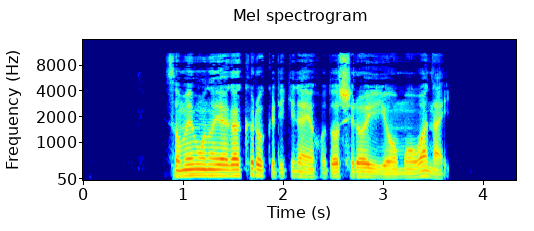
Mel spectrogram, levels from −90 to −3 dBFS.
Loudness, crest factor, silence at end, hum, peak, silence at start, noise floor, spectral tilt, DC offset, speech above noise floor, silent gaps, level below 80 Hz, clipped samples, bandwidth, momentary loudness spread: -25 LUFS; 20 dB; 0.75 s; none; -6 dBFS; 0.85 s; under -90 dBFS; -4.5 dB/octave; under 0.1%; over 65 dB; none; -64 dBFS; under 0.1%; 11.5 kHz; 8 LU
